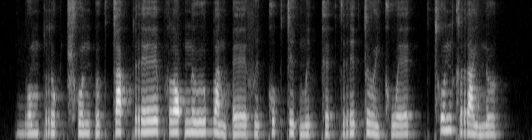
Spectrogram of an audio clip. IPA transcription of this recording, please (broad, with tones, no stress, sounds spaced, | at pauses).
b o˧ m p r u˨˩ k̚ t͡ɕʰ u˧ n ʔ ɯ˨˩ k̚ t a˥˩ k̚ p r eː˥˩ pʰ l ɔ˥˩ ʔ n ɯː˦˥ b a˨˩ n ʔ eː˨˩ f i˦˥ ʔ k u˦˥ k̚ t i˨˩ ʔ m i˨˩ ʔ k e˨˩ k̚ t r i˦˥ ʔ t ɯː˨˩ j kʰ w e˦˥ k̚ | tʰ u˥˩ n k r a˨˩ j n ɯ˨˩ k̚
